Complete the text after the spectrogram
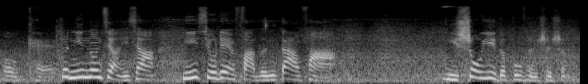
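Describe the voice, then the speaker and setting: A woman's voice: mid-range voice, expressive, moderate pace. A woman interviewing people on location, often murmuring short acknowledgements as they talk. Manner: frequent murmured backchannels. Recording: clear outdoor ambient noise.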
